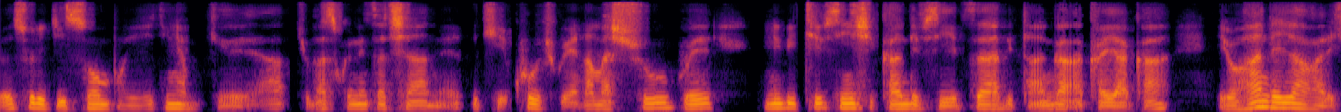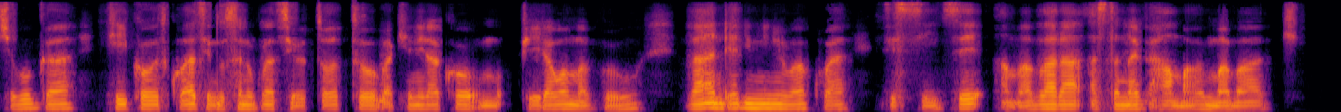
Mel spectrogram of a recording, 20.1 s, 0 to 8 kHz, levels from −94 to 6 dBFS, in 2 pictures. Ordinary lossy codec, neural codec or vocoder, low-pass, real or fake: AAC, 32 kbps; codec, 16 kHz, about 1 kbps, DyCAST, with the encoder's durations; 7.2 kHz; fake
